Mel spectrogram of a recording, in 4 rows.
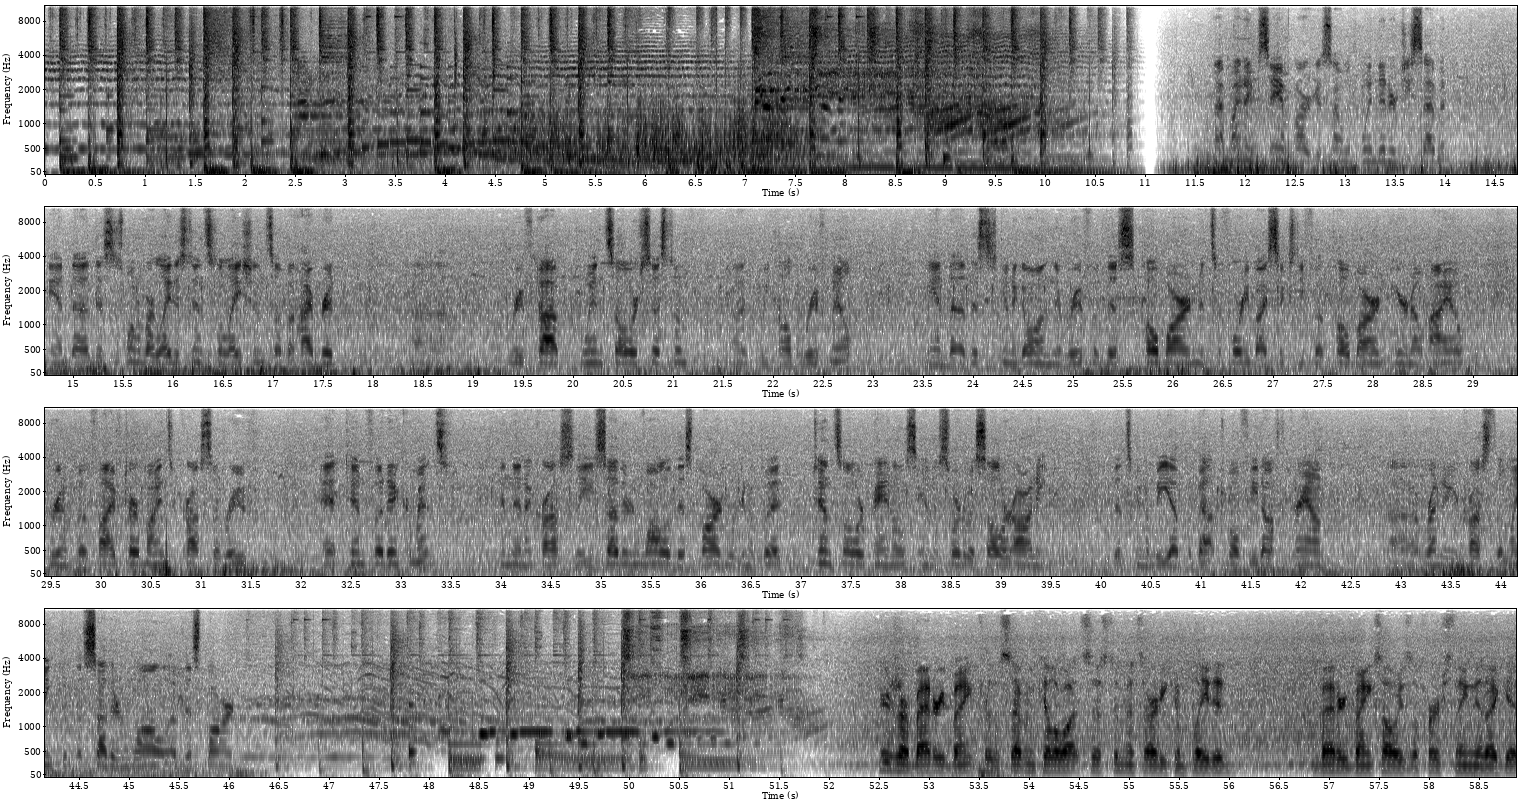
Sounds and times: Speech: 11.7s - 14.0s, 14.8s - 17.7s, 18.4s - 18.8s, 19.4s - 22.8s, 23.5s - 31.6s, 32.2s - 42.3s, 42.9s - 46.1s, 52.5s - 56.0s, 56.8s - 58.8s.

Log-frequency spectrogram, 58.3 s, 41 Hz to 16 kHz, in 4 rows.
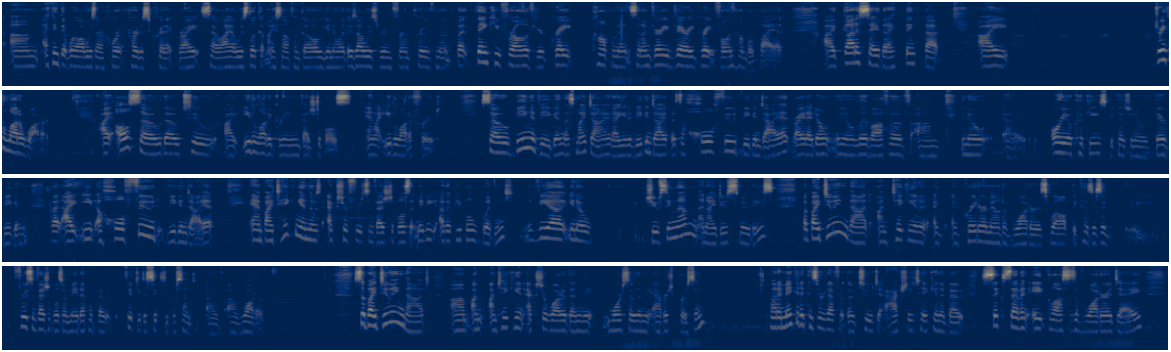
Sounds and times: Speech: 0.0s - 12.6s, 14.4s - 15.2s, 15.8s - 36.6s, 37.2s - 47.1s, 48.2s - 52.6s, 53.3s - 58.0s.

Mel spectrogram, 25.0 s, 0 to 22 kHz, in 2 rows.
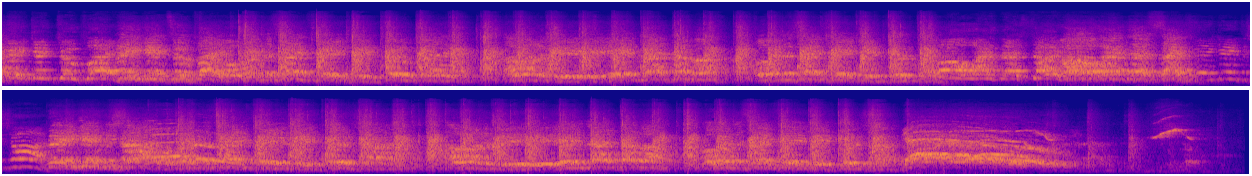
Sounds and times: Choir: 0.0s - 12.0s, 12.9s - 23.2s.

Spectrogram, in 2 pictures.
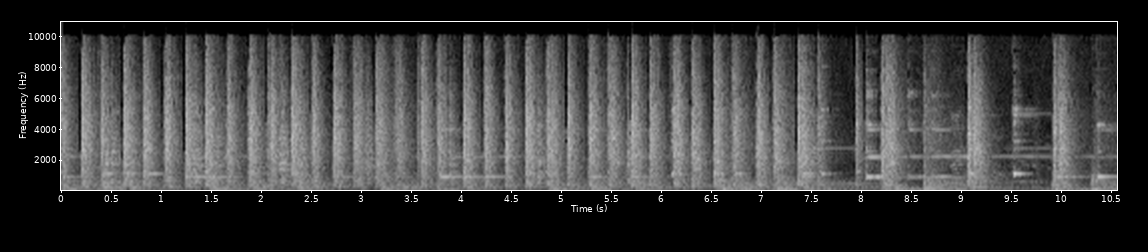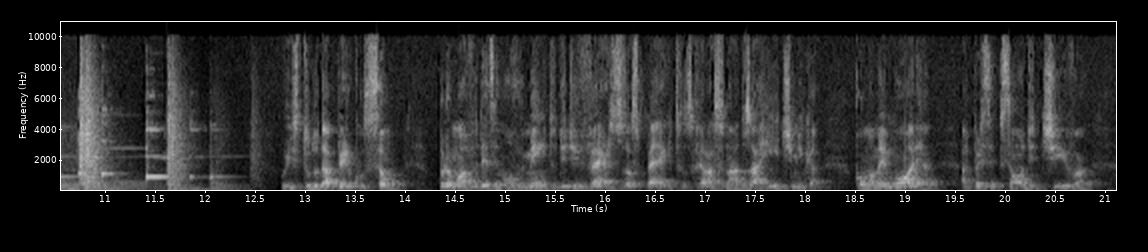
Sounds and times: Snare drum: 0.0s - 12.5s
Music of Latin America: 0.0s - 12.6s
Drum kit: 0.0s - 12.7s.

